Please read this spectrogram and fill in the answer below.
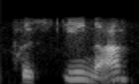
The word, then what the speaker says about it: Pristina: Talks collapsed last November when Pristina, they pronounce it, introduced a 100% tax on products made in Serbia.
